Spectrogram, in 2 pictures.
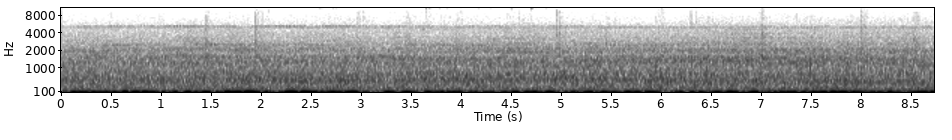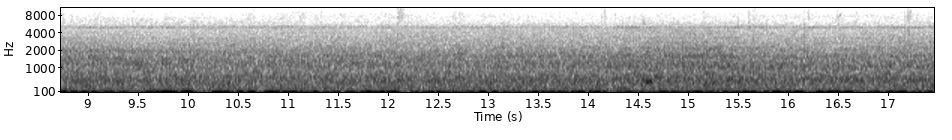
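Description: Steady city street noise of road traffic moving past at a busy junction.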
